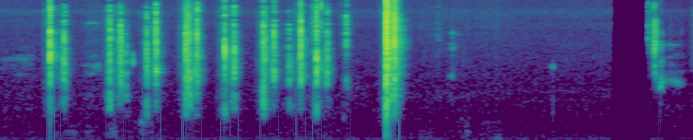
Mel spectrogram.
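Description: Quick plastic clicks of a computer keyboard being typed on in short bursts, close and crisp in an otherwise silent room, ending with one louder keystroke and a faint click a few seconds later.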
